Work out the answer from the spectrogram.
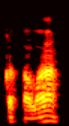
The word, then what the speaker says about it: Catala: Havia o projeto Catala, ou Catalá, como alguns preferem pronunciar, e o projeto Terre, de François Terre.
